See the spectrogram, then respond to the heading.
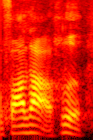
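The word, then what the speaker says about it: Fattah: 我们刚刚讲到法塔赫，或者是有的翻译叫做法塔，因为它的后面的 H 有没有发音那这是我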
